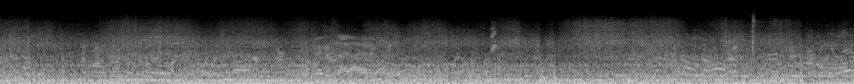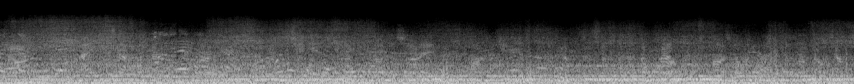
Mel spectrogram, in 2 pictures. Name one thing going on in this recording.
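A crowd of passengers chatters nearby.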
